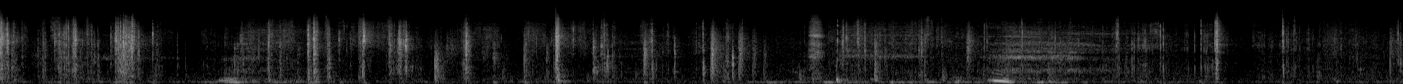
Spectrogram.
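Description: Paper rustles and crinkles as a man unfolds a letter.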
